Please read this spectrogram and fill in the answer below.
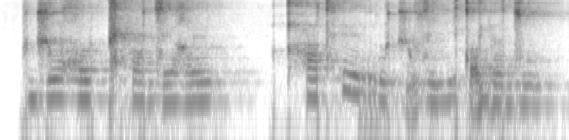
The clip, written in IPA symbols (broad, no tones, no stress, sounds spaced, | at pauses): d͡ʒ u ʁ u ǁʰ ɔ d͡z ɪː ʁ ɪː | qʰ ɪ tʰ ɪː r u t͡ʃ ṵ z iː t ɔ̰ j ɜ d͡z u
